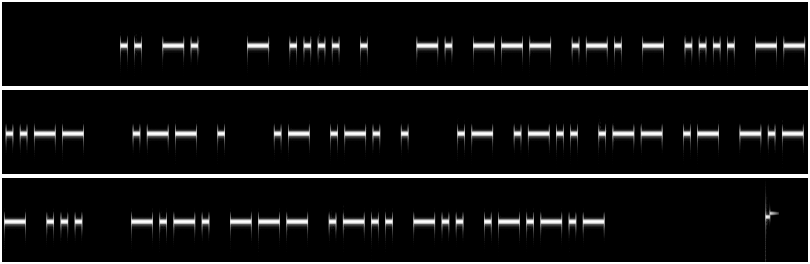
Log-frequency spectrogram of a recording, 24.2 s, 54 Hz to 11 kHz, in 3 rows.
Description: Morse code, heard as a keyed tone, about 17 wpm, 700 Hz. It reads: IN THE NORTH, WE ARE ALWAYS COLD.
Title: Sentences from Top 1000 Words - Review Part 1 - 17wpm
